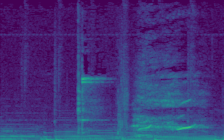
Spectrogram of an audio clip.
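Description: Glasses clinking together in a toast: a few bright, ringing chinks over a steady low background hum.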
